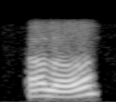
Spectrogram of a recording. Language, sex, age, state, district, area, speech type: Nepali, male, 45-60, West Bengal, Kalimpong, rural, conversation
